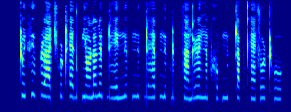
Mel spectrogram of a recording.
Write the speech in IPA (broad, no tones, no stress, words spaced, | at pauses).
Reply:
ʈũfʲup ɭa t͡ʃʰuʈʰɛd̪ʊpjɔ̃ ɽaɳɛ̃pɖʱe mʲop mʲopɖʱɛp mʲɔpɖʊpt̪ã d̪ɪɭɛ̃ ŋɛ̃pxʊp mʲopʈapkʰɛ̃ su ʈʰu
